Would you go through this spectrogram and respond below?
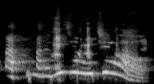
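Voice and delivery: high, drawn-out baffled question, laughing; mock bewilderment. Diner retelling her oblivious moment for laughs, mock bewilderment. Retold puzzlement, told for laughs.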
